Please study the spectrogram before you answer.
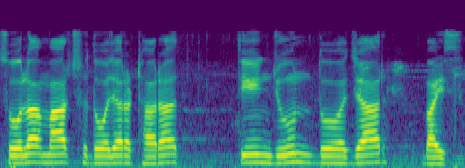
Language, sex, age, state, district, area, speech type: Hindi, male, 18-30, Uttar Pradesh, Mirzapur, rural, spontaneous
